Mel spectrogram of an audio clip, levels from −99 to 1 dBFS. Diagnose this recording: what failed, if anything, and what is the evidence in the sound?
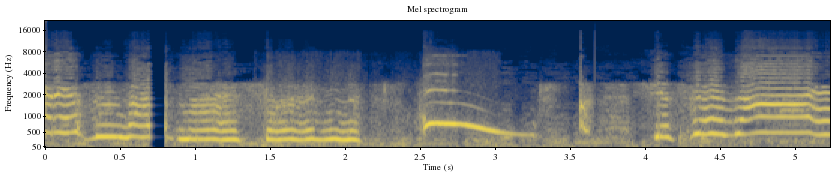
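Network stage: packets were likely held up so the jitter buffer ran dry. From 0.69 to 0.82 s the sound stalls into a fading fill, about 70 ms silent, then resumes, adding a 110 ms gap.

Network and jitter buffer stage: short concealed packet loss at 0.94–0.97 s and 0.99–1.02 s. Each is a brief smear where 10 ms of synthesized fill replaces 20 and 40 ms of lost audio as the buffer catches up.

Codec rate control: a call bitrate drop from 1.39 to 3.60 s, Opus falling from 32 to 14 kbps for about 1.1 s, makes the sound rough and watery.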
